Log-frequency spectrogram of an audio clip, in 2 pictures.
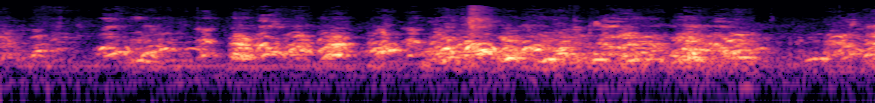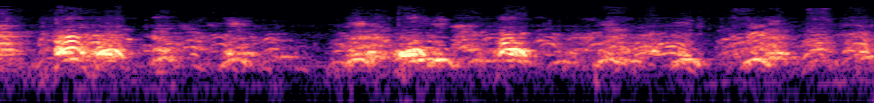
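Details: Many abandoned dogs at Hanna's shelter, a rescue shelter for abandoned dogs in Daegu, bark together in a dense, overlapping chorus of sharp yaps and barks that rise and fall in bursts, with a few louder barks near the end.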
